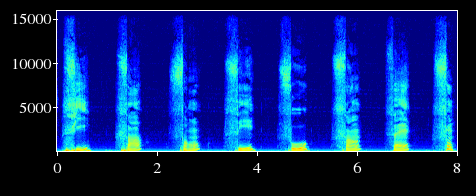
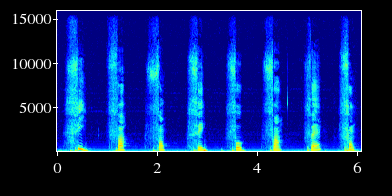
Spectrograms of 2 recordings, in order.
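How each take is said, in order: First: The syllables are read at a slower pace. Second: The syllables are read a little faster.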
